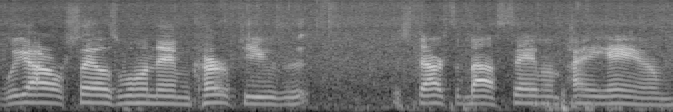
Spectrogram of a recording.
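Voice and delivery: ordinary talk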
